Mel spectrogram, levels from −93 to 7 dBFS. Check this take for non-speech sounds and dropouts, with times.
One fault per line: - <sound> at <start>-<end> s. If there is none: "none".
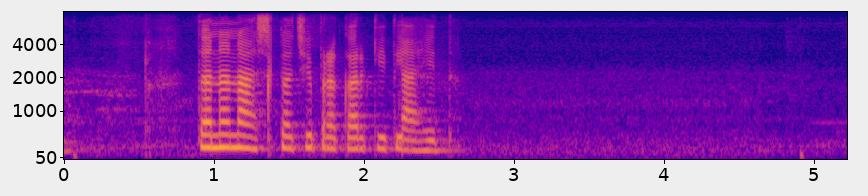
none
